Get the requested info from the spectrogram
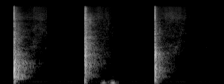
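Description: Three slow hand claps, evenly spaced about 0.7 s apart, each sharp with a short decay.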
